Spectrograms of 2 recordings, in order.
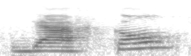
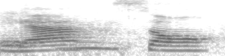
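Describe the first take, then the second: First: The c sounds like a hard k. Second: The c sounds like a soft s. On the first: The speaker calls it wrong. "ça fait pas garcon" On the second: The speaker calls it right. "ça fait garçon"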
